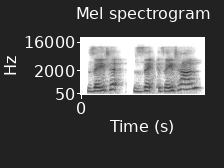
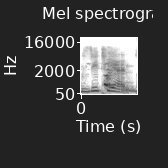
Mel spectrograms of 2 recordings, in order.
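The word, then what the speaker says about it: Zetian: No, like Zetienne. Zetienne. Yeah, so if you say it like you're French, maybe it'll work. Huh? Maybe if you say it like we're French, it'll work.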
